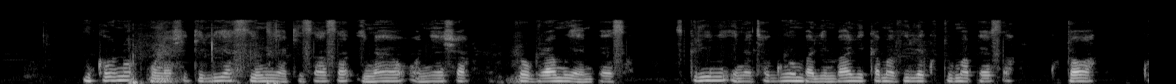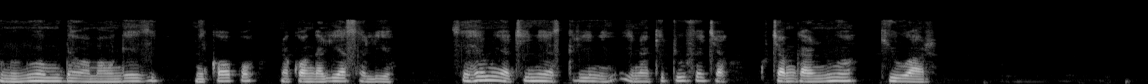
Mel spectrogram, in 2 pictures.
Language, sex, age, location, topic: Swahili, male, 36-49, Mombasa, finance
